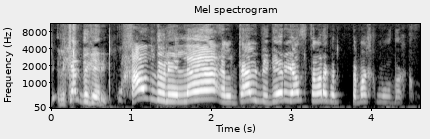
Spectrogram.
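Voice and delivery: high, loud cry of relief, drawn out; mock triumphant shout. The dog he feared runs off, he shouts high and loud in relief. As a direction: crow that the dog ran away.

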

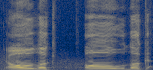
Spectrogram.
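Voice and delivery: loud, high excited cry; excited shout. Real, not acted. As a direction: yell it out in delight. Excited about passing jump.

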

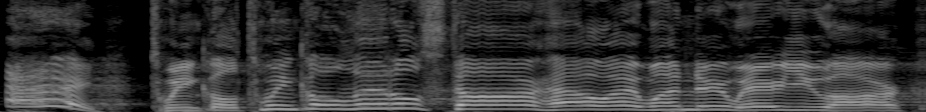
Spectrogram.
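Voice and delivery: high, drawn-out exuberant shout; loud hollering. Acted. Preacher showing how he comes up to preach, loud holler. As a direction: belt out the rhyme with big energy.

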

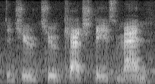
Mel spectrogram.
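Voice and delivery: slow, measured general's question; lightly voiced military general. A narrator's reading. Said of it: "asked the general".

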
